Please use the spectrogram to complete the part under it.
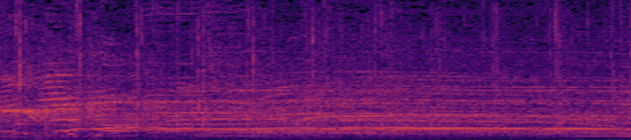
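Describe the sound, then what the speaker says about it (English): Arena crowd at a fight night cheering and applauding after a hard-fought bout, a steady roar of voices and claps with scattered whoops, loud and continuous throughout. "And this crowd responding very favorably."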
